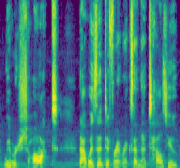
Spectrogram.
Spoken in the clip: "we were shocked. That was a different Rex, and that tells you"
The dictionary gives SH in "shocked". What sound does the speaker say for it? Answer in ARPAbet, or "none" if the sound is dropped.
SH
